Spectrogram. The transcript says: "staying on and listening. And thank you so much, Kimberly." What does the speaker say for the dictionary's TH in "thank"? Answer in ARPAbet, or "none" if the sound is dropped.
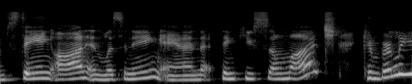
TH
